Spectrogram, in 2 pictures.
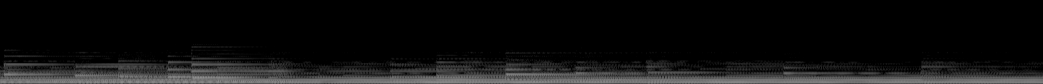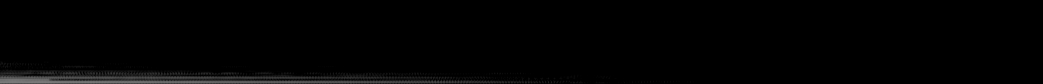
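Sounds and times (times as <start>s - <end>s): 
musette: 0.0s - 14.1s
piano: 0.0s - 16.2s.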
